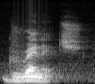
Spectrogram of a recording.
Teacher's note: not green witch not greenwick it's not about witches or Wicks it's just Greenwich the W is silent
